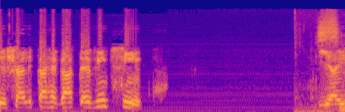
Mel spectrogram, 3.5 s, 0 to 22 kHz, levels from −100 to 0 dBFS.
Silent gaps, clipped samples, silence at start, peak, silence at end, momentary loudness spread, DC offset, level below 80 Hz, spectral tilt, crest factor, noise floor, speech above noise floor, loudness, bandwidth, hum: none; under 0.1%; 0 s; -6 dBFS; 0 s; 15 LU; under 0.1%; -50 dBFS; -1.5 dB/octave; 16 dB; -59 dBFS; 39 dB; -20 LUFS; 16 kHz; 60 Hz at -60 dBFS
